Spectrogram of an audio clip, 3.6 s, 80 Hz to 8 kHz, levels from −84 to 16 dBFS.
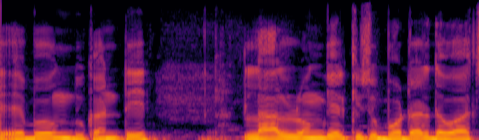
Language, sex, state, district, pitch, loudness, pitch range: Bengali, male, Assam, Hailakandi, 125 Hz, -11 LUFS, 110-135 Hz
